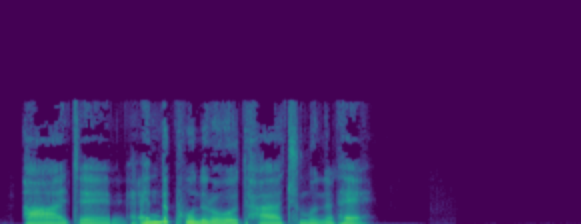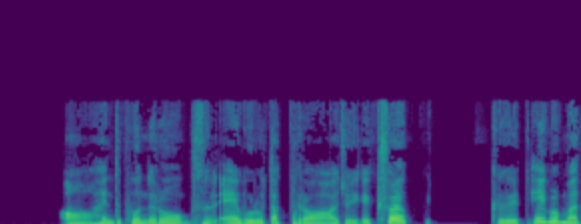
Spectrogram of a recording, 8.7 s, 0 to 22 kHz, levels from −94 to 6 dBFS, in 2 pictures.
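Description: Nothing in this short stretch of speech points to a technical problem, so there's nothing to flag.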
